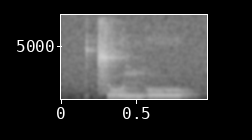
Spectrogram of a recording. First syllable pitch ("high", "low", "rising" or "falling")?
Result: rising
